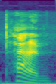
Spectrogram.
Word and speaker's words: pan: Now notice that this is frying pan, P-A-N. P-A-N. This is pronounced as pan. This is the frying pan, not frying pen, frying pan.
